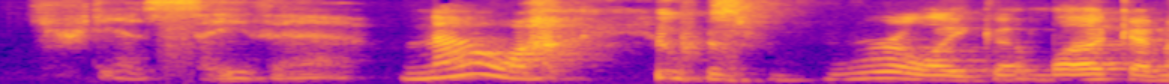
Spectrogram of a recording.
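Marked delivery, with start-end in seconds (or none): 0.1-1.2 hushed unvoiced whisper. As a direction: whisper it as a secret. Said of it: "She says".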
